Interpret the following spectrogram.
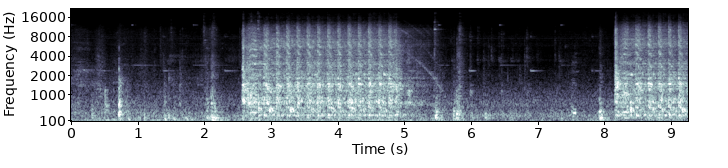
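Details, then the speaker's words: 2004 Hyundai Sonata that died while driving, starting fluid sprayed in intake: two long bursts of steady cranking at about three turns a second, engine nearly catches but never runs; owner suspects fuel pump or timing belt. "I did hear it a little bit it sounds like it almost turned over I got spray a little bit more inside"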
